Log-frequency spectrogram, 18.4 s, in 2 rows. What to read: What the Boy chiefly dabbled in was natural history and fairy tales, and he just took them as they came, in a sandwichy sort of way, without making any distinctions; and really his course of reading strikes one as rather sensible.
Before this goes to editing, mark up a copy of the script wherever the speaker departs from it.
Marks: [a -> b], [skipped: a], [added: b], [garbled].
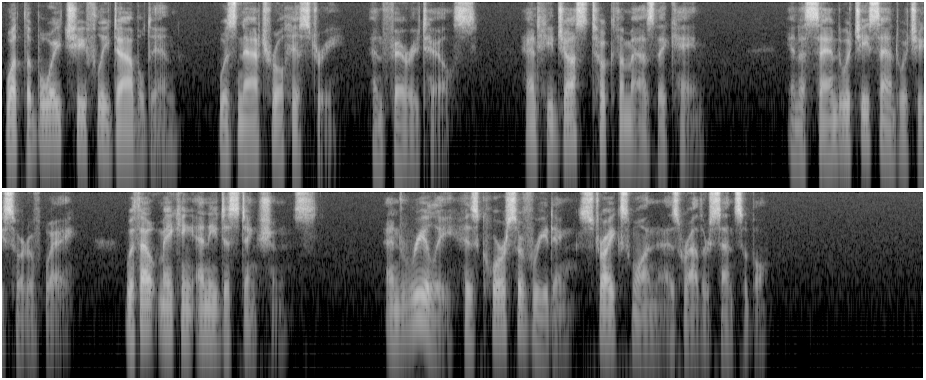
What the Boy chiefly dabbled in was natural history and fairy tales, and he just took them as they came, in a sandwichy [added: sandwichy] sort of way, without making any distinctions; and really his course of reading strikes one as rather sensible.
